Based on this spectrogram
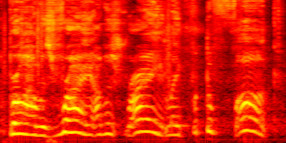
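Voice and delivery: frustrated outburst. Retold or imitated. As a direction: vent at the market, cheated. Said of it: "I take it so personally".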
